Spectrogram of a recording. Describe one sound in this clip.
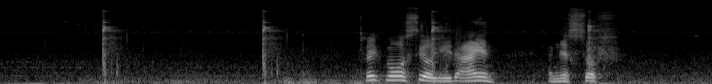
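A pickaxe strikes rock with sharp clanks.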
